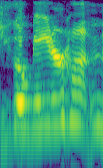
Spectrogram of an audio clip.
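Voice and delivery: put-on sudden country accent. Retelling the dad's question, imitating the dad's sudden country accent. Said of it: "he got real country all of a sudden".

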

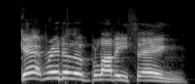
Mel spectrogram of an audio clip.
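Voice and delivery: shrill, very high, loud shout like from the stands. Describing a shout often heard at Portman Road, imitating a fan's shout. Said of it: "It's the shout of".

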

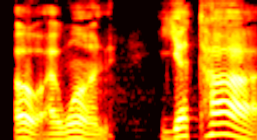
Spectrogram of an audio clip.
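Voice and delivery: loud, drawn-out, showing-off wannabe cheer. Doing an impression of a guy from Phi winning at ping pong: Japanese-word-dropping guy. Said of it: "my best guy in Phi who just learned three Japanese words impression".

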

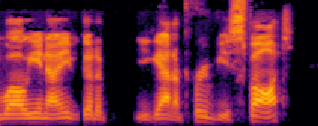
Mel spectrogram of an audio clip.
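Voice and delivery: put-on Australian accent. Retelling phoning Ryan Campbell about rejoining the Dutch, Ryan Campbell's Australian accent. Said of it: "in his classic Australian accent".

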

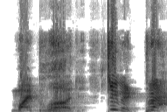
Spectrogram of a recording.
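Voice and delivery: very high, shrill snarling voice. The figure answers Jason's question, snarled. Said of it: "Snarled the figure".

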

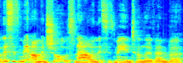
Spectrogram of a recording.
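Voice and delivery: ordinary delivery

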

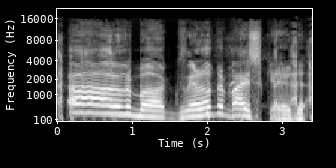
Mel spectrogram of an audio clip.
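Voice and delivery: slow, high-pitched voice, words dragged out slowly. Doing a joke impression, Orson Welles impression as addict. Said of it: "That's my impression of Orson Welles as a crystal meth addict".

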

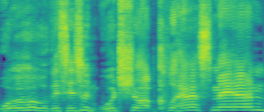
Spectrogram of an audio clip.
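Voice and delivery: very high, slow, dragged-out dopey stoner drawl. Retelling Matthew Lillard's reply when the teacher says he's not on the list: stoner voice. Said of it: "in the most stoner voice says".

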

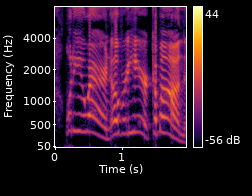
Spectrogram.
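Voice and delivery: shrill, very loud, very high calling out. Describing a premiere, the speaker acts out the shouting that was missing, imitating someone shouting. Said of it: "the like shouting like".

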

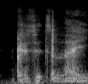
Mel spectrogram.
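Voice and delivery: acted whispering. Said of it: "Why are you whispering?".

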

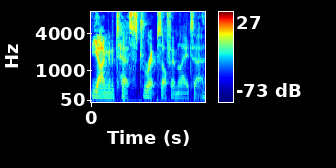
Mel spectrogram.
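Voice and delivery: imitated loud, arrogant man's voice. Retelling what a man on a train said on his phone: imitating an arrogant loud caller. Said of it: "he literally said the sentence".

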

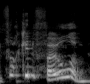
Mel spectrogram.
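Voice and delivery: mock screaming. Retelling shouting at the telly as a player runs past: imitating screaming at the telly. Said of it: "I'm screaming at the telly".

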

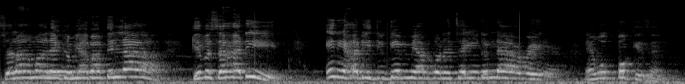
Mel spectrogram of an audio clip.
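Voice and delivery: put-on tiny, very high, cute little boy voice. Speaker retells a small boy in the market asking for a hadith, in a cute little boy voice. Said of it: "he had a little cute little voice".

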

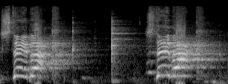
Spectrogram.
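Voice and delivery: mock very high, drawn-out yelled shout. Retelling a friend shouting from the woods: imitating someone shouting. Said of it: "he just kept shouting".

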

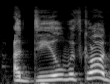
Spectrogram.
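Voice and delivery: ordinary delivery

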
